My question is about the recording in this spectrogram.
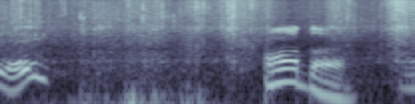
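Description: Turmeric leaves and stems rustling and dry soil crackling as hands dig around the base of a turmeric plant, a continuous scratchy rustle between a few spoken syllables.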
